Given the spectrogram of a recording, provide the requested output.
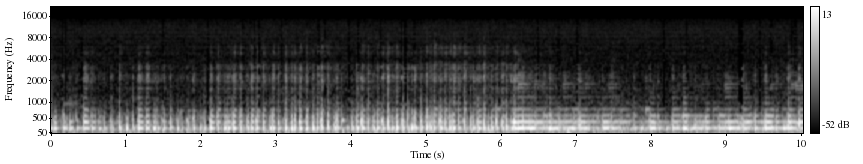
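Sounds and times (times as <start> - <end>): electric bass guitar played fast: 0.0 - 10.0.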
